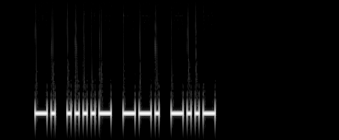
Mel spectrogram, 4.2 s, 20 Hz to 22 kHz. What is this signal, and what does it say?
Morse code, heard as a keyed tone, about 24 wpm, 700 Hz. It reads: N4GX
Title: Speed Racing - USA 1x2 Call Signs 20wpm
